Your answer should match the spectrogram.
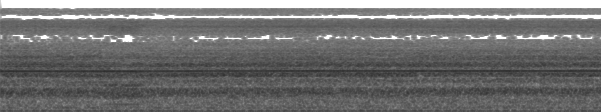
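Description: Handheld craft heat tool running steadily, its fan blowing hot air in an even rush with a thin steady high whine, as it dries wet ink on watercolor paper.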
